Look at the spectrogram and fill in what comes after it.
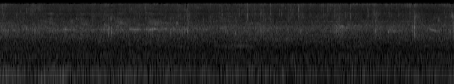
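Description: Birds chirping in short, scattered calls over a steady low rumble of wind on the microphone.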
